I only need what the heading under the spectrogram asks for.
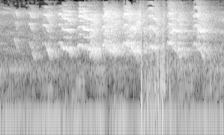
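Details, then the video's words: Baby monkey Leo, left alone and hungry, crying for milk and calling its mother back; shrill, high wails fall in pitch and repeat in quick succession, with a short clatter midway. "Pitiful Leo Alone, Need Much Milk Call Mom Back"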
